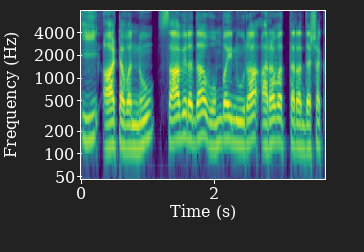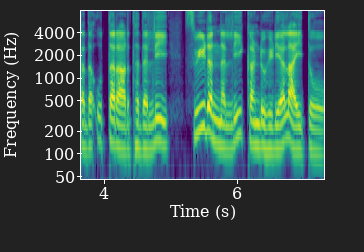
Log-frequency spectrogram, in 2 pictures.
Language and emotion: Kannada, neutral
